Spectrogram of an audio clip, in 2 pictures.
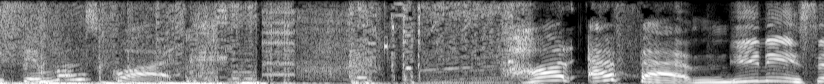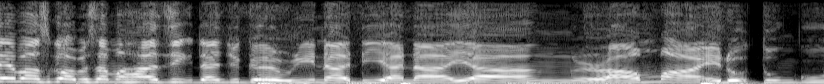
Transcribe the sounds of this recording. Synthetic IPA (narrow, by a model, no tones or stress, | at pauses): sembãŋskwɔt̚ | hat̚ɛfɛminisembaŋs̬kwat̚bəɾsamãɦazik̚dand͡ʒuɡaɹinadianajaŋramãjdoʔt̪uŋɡu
